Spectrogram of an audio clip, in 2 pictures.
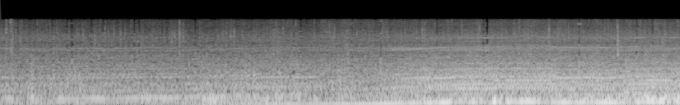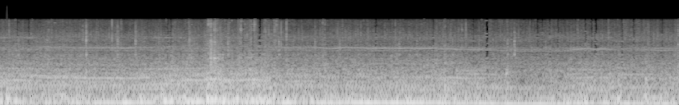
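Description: Car engine pulling at low speed up a slippery, rutted clay road, heard from inside the cabin, growing louder as it climbs. A few sharp knocks come about twelve seconds in as the car jolts over the ruts.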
